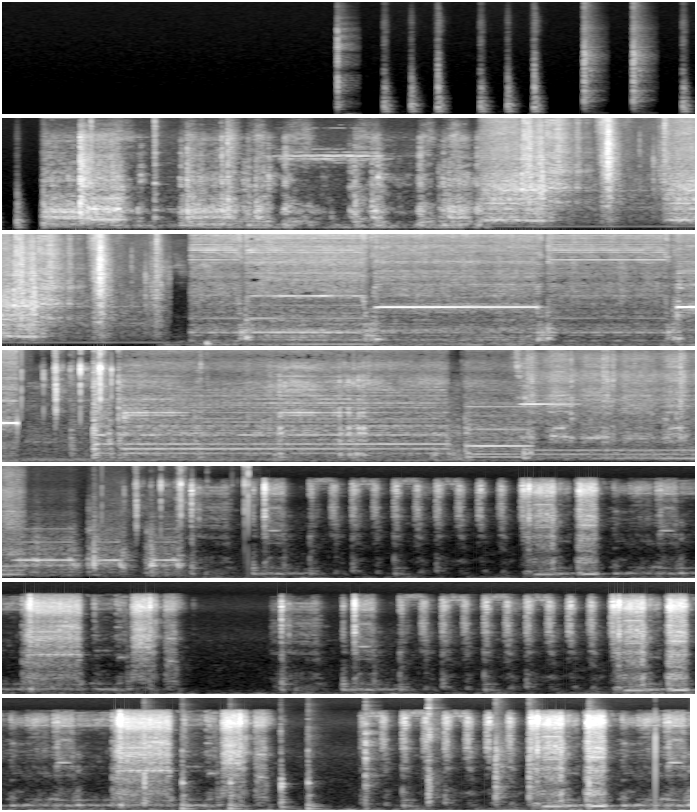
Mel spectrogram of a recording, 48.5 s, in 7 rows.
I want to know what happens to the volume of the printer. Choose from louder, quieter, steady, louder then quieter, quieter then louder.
quieter then louder.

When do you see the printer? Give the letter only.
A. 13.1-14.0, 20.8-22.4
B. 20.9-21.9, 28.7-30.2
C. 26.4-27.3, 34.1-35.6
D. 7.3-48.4
D.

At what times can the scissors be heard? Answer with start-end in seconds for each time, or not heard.
20.9-21.9, 28.7-30.2.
